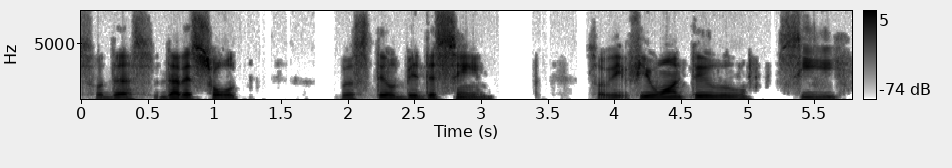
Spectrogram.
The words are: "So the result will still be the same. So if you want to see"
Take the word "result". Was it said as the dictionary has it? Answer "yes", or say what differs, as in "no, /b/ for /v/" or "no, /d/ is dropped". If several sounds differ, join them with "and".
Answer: no, /s/ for /z/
